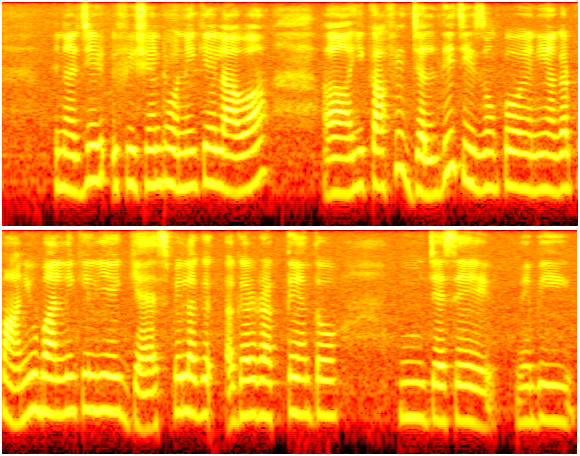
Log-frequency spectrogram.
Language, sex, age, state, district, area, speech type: Urdu, female, 45-60, Maharashtra, Nashik, urban, spontaneous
